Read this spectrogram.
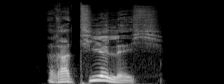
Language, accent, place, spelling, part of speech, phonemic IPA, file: German, Germany, Berlin, ratierlich, adjective, /ʁaˈtiːɐ̯lɪç/, De-ratierlich.ogg
- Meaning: in installments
